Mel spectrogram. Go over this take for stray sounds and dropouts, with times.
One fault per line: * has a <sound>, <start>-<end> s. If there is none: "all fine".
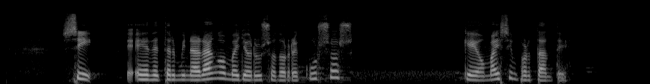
all fine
